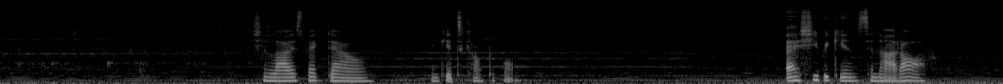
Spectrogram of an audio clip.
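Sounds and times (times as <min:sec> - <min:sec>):
shower running: 0:00.0 - 0:07.7
speech: 0:02.6 - 0:05.3, 0:07.9 - 0:09.4.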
